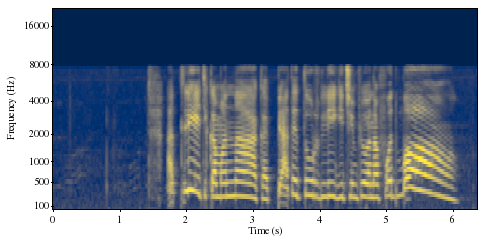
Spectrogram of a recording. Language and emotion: Russian, positive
